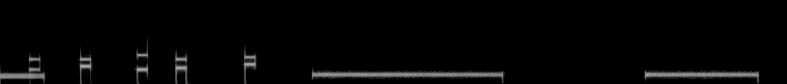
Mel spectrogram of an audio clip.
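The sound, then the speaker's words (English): Five quick touch-tone beeps as a phone number is dialed to make a call, followed by a long steady telephone tone that stops, pauses, and returns. Clear, with no voices. “I'm going to dial the number and let you make your call.”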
